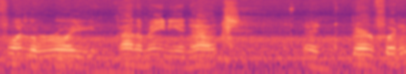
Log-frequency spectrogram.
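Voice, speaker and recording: A man speaks at a high pitch in monotone, flat intonation against noticeable background noise. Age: 80s+. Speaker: war veteran. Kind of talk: casual chat. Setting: in a car. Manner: halting. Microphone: poor audio quality.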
